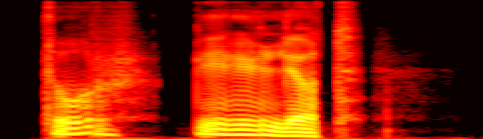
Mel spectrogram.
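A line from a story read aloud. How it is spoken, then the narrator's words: Slow, surprised. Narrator (Russian): медленно, словно удивляясь, проговорил незнакомец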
